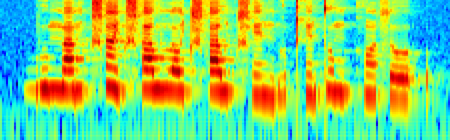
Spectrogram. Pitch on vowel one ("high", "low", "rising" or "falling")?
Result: high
